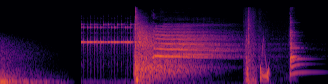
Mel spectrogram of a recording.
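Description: A small cartoon creature laughs in a high, squeaky voice.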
